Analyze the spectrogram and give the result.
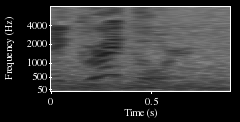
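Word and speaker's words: egregore: That's how I pronounce it. You can call it egregor or whatever. I always called it egregor since I studied the occult 8-9 years ago. I've always called it that.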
